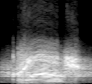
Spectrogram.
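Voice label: "for", English; Ka-50; Wingman; Speech; DCS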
